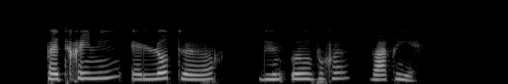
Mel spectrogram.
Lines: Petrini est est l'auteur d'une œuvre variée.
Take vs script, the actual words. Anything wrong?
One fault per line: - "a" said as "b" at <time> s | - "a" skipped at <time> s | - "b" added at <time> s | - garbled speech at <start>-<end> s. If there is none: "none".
- "est" skipped at 1.4 s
